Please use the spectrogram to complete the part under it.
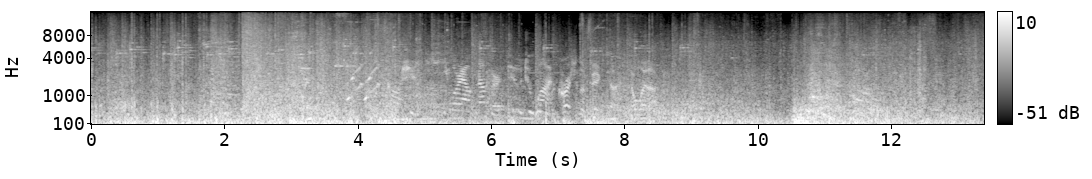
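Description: Explosions blast and rumble.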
